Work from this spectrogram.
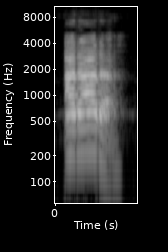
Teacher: In other positions, it is pronounced by striking the tongue lightly against the roof of the mouth, almost as if pronouncing the letter D.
